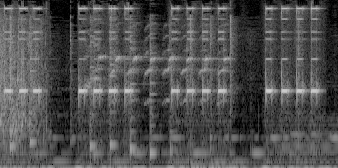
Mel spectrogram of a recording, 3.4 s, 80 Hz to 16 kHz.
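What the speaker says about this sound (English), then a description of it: "That would be my timer that says when I have 30 minutes in an episode." A recording timer alarm marking 30 minutes beeps in rapid repeated bursts with short pauses, a bright electronic chirping close by, alone with no talk.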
